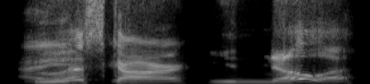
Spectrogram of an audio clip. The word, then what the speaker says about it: Huascar Ynoa: Is that how you say his name? Huascar Ynoa. You know it. You hit it right on the nose.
